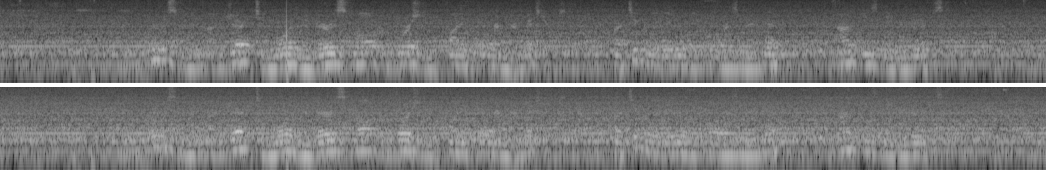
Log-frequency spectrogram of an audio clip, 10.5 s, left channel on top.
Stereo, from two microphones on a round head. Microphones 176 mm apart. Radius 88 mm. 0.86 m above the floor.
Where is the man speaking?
20° left (ahead or behind), 6 m.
